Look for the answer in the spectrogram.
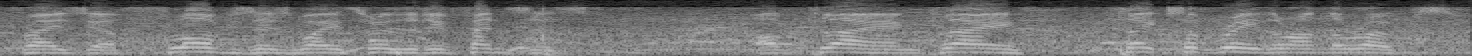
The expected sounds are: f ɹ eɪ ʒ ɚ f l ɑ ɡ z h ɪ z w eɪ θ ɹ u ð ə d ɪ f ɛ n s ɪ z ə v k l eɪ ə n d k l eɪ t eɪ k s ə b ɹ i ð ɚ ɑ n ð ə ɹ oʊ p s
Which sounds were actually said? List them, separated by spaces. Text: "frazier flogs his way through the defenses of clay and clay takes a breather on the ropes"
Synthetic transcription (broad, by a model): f ɹ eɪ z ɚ f l ɑ ɡ z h ɪ z w eɪ θ ɹ u ð ə d ɪ f ɛ n s ɪ z ə v k l eɪ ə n k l eɪ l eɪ k s ə b ɹ i ð ɚ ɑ n ð ə ɹ oʊ p s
